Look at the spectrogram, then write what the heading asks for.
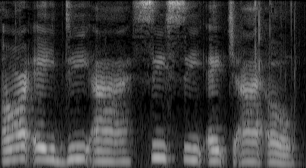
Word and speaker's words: radicchio: sprouts, and I don't know how do you pronounce that. Can you see that? It's Radicchio.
